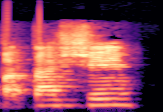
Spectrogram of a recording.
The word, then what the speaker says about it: pataxte: Y se escribe pataxte, pero en algunos lados lo conocen como patache, cacao cimarrón e incluso chocolate blanco.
